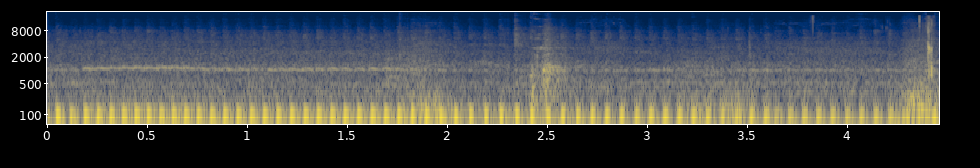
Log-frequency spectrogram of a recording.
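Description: A Yamaha NVX scooter engine idles close by with a steady, fast, throbbing pulse, loud and continuous, with a couple of faint clicks over it.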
